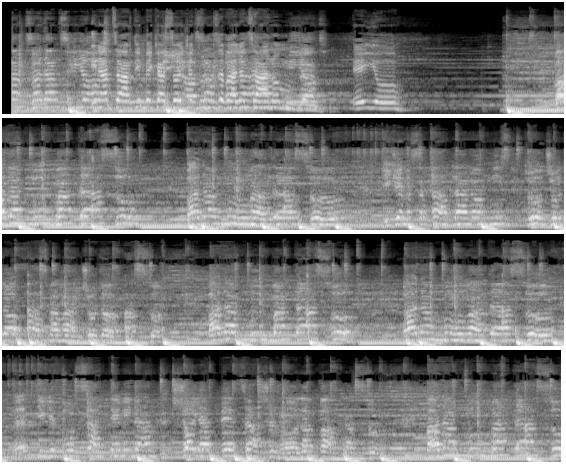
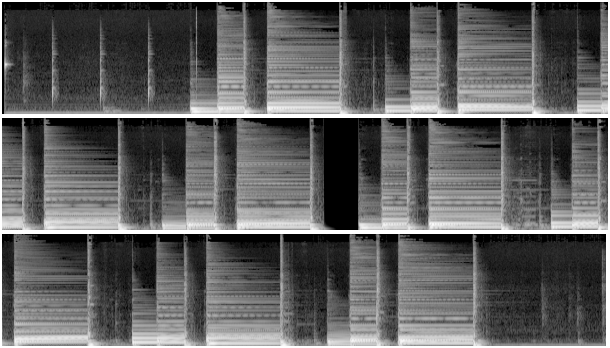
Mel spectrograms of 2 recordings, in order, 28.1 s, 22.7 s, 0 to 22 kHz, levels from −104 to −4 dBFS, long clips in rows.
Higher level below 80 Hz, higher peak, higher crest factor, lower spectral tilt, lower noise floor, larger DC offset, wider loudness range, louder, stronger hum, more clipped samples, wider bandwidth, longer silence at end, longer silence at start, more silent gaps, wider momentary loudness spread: about the same, -28 dBFS vs -28 dBFS; about the same, 0 dBFS vs 0 dBFS; about the same, 16 dB vs 18 dB; about the same, -6.5 dB/octave vs -7.5 dB/octave; about the same, -52 dBFS vs -51 dBFS; neither; about the same, 2 LU vs 3 LU; about the same, -18 LUFS vs -17 LUFS; neither; neither; second, 13.5 kHz vs over 20 kHz; second, 0 s vs 1.5 s; about the same, 0.1 s vs 0.05 s; second, none vs 11.93-11.97 s; about the same, 7 LU vs 9 LU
